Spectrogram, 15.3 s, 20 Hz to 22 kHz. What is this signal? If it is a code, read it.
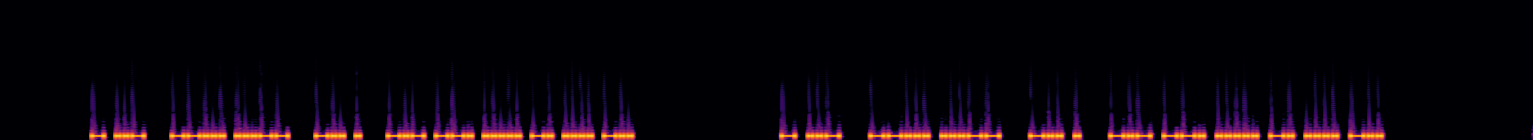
Morse code, heard as a keyed tone, about 29 wpm, 700 Hz. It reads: TU 73 DE KG5NHD TU 73 DE KG5NHD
